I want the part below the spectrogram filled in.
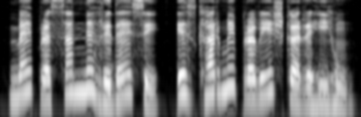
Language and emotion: Hindi, neutral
